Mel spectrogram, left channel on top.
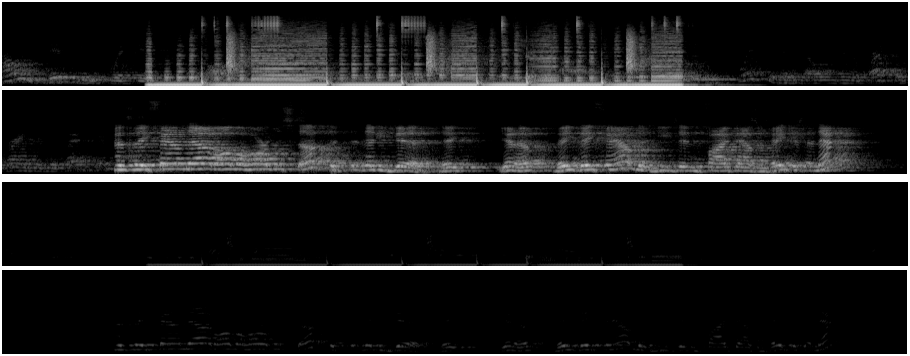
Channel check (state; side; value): quieter; right; 38.3 dB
